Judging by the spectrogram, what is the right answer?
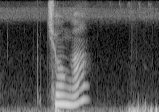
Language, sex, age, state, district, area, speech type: Santali, female, 18-30, Jharkhand, Seraikela Kharsawan, rural, spontaneous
